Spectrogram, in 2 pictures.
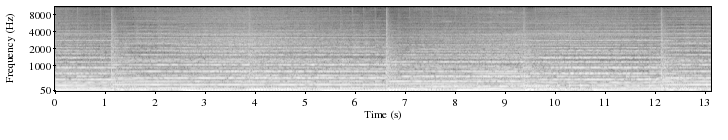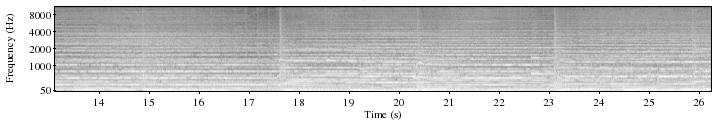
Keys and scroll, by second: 2.4 t, 10.9 z, 17.8 z, 25.3-26.2 typing.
